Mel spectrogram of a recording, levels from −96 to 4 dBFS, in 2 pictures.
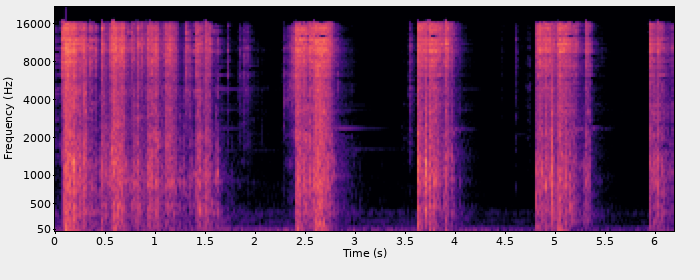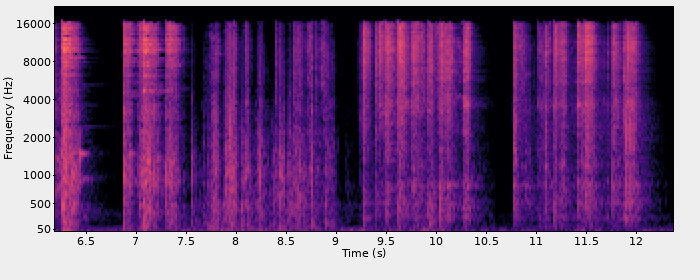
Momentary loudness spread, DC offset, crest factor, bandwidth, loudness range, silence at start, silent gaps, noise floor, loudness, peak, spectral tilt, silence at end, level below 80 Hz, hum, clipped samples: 22 LU; under 0.1%; 24 dB; 17 kHz; 10 LU; 0.05 s; none; -70 dBFS; -19 LUFS; 0 dBFS; 0.5 dB/octave; 0.35 s; -52 dBFS; none; under 0.1%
